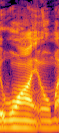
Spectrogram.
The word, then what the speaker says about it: Viome: So it's we as in Victor, I-O-M-E. So in case you're wondering when I say Viome, I really mean, you know, whatever that is.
